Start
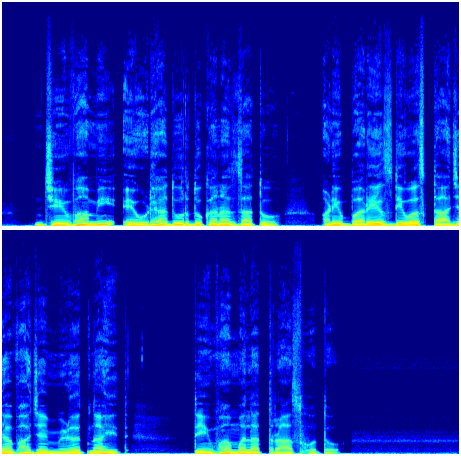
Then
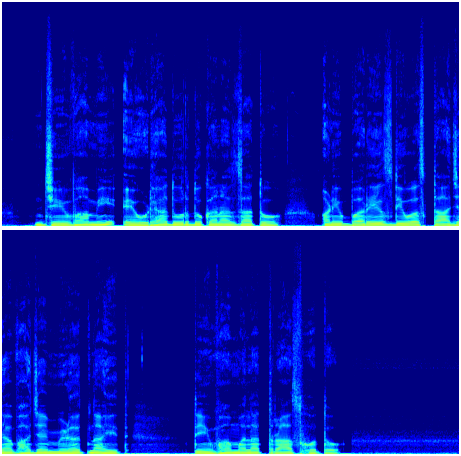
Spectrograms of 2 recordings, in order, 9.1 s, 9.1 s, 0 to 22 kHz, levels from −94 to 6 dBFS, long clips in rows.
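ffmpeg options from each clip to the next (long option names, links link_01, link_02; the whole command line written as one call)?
ffmpeg -i in.wav -af "equalizer=frequency=970:width=5.1:gain=11.5,alimiter=level_in=4dB:limit=-24dB:level=0:latency=1:release=188,volume=-4dB,volume=-2dB" out.wav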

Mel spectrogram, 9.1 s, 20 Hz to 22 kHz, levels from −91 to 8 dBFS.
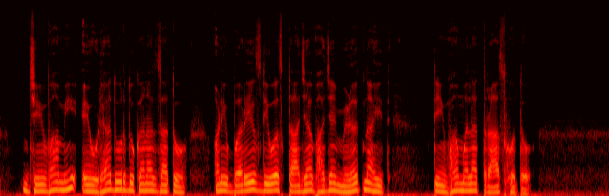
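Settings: ffmpeg -i in.wav -af "equalizer=frequency=410:width=0.85:gain=10,volume=-4dB" out.wav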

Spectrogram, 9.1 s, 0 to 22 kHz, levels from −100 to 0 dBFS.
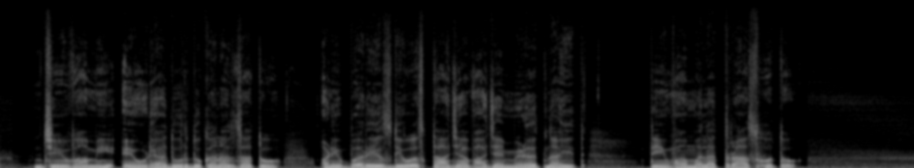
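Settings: ffmpeg -i in.wav -af "afftfilt=real='re*pow(10,7/40*sin(2*PI*(0.55*log(max(b,1)*sr/1024/100)/log(2)-(-0.56)*(pts-256)/sr)))':imag='im*pow(10,7/40*sin(2*PI*(0.55*log(max(b,1)*sr/1024/100)/log(2)-(-0.56)*(pts-256)/sr)))':win_size=1024:overlap=0.75" out.wav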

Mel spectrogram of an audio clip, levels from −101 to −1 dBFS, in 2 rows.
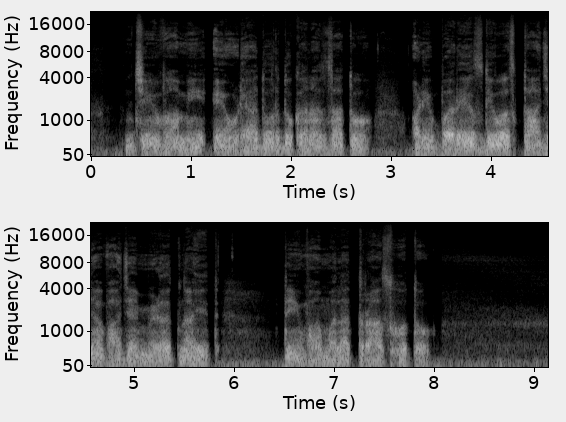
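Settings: ffmpeg -i in.wav -filter_complex "[0:a]acrossover=split=230|4100[link_01][link_02][link_03];[link_01]acompressor=threshold=-48dB:ratio=12[link_04];[link_04][link_02][link_03]amix=inputs=3:normalize=0,afftfilt=real='hypot(re,im)*cos(2*PI*random(0))':imag='hypot(re,im)*sin(2*PI*random(1))':win_size=512:overlap=0.75,volume=9dB" out.wav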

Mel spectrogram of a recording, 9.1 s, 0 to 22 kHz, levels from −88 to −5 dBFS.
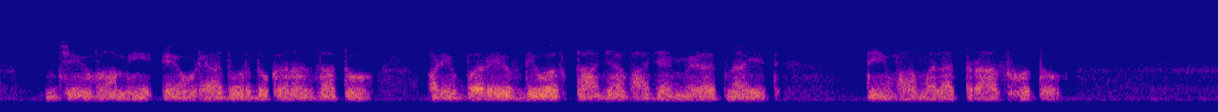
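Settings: ffmpeg -i in.wav -af "highpass=frequency=160:width_type=q:width=0.5412,highpass=frequency=160:width_type=q:width=1.307,lowpass=frequency=2700:width_type=q:width=0.5176,lowpass=frequency=2700:width_type=q:width=0.7071,lowpass=frequency=2700:width_type=q:width=1.932,afreqshift=320" out.wav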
